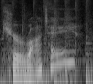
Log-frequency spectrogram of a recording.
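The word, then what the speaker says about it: Cúrate: at this place called karate it looks like it's spelled curate but there's an accent over the E because it's a Spanish tapas bar what and holy [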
